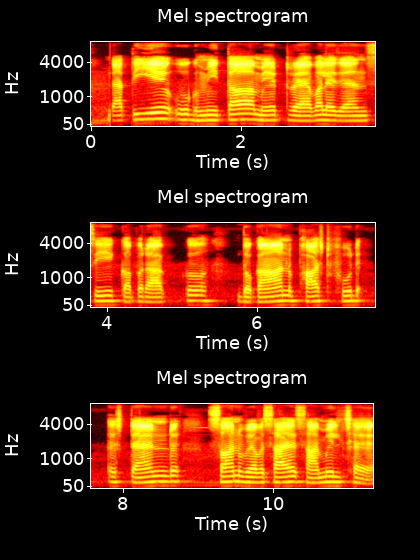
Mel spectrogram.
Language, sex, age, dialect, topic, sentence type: Maithili, male, 51-55, Eastern / Thethi, banking, statement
